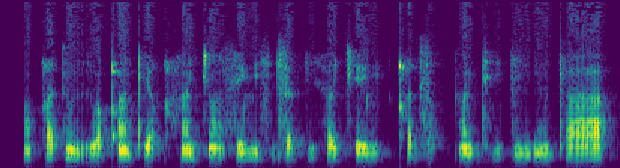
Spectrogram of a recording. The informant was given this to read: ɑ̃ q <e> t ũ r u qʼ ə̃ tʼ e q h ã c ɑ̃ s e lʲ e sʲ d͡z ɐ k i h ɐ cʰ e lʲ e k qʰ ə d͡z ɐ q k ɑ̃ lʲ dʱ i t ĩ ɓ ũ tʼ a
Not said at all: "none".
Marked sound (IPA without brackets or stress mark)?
e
